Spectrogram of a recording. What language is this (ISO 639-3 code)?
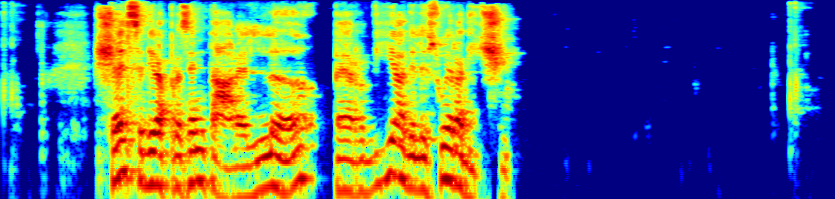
ita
